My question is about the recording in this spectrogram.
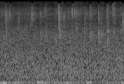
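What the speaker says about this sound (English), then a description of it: "So today is another incredibly rainy day" Heavy rain pours down in Florence, a dense, steady hiss of drops drumming on surfaces and large umbrellas outside an empty restaurant, with no voices.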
